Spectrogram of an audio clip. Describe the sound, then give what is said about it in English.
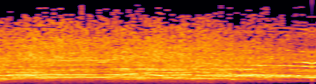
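An audience, asked to scream out good evening, cheers and yells loudly and steadily instead, with many voices overlapping in high-pitched whoops and shouts of "woo" that sustain without a break for a couple of seconds. “I heard a lot of woo!”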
